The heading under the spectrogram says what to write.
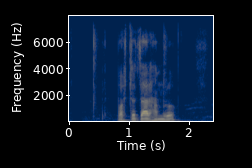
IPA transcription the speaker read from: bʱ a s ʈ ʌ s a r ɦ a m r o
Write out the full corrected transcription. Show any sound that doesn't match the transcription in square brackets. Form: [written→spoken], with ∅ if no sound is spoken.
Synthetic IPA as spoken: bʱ [a→ʌ] s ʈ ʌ [s→t͡s] a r ɦ a m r o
